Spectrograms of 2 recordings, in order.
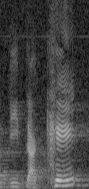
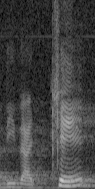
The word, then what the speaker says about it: Didaché: Uno de ellos es bien conocido como la Didaché o la Didaché o la Didaché, ¿no?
